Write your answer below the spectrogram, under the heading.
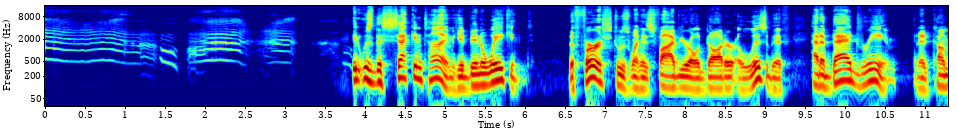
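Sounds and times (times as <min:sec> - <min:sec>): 
child crying loudly: 0:00.0 - 0:03.2
speech: 0:03.8 - 0:11.2.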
